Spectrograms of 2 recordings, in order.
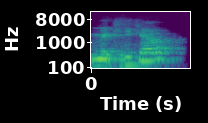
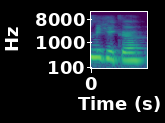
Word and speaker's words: Mikiko: Is it Makiko? Yeah, it's Mikiko. You can also just call me, like Mouse.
